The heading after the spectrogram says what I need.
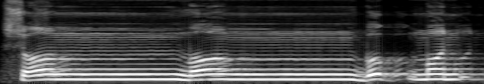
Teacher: یہاں صاد کو میم کے ساتھ ملائیں گے اور پھر میم کو اس چھوٹی میم کے ساتھ ملا کر پڑھیں گے، یعنی صاد میم پیش سم، میم میم دو پیش مم، سم مم، با کاف پیش بک، میم دو پیش من، بک من، سم مم بک من۔ صاد کو میم کے ساتھ ملاتے ہوئے غنہ ہوگا اور پھر میم کو میم کے ساتھ ملاتے ہوئے غنہ ہوگا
